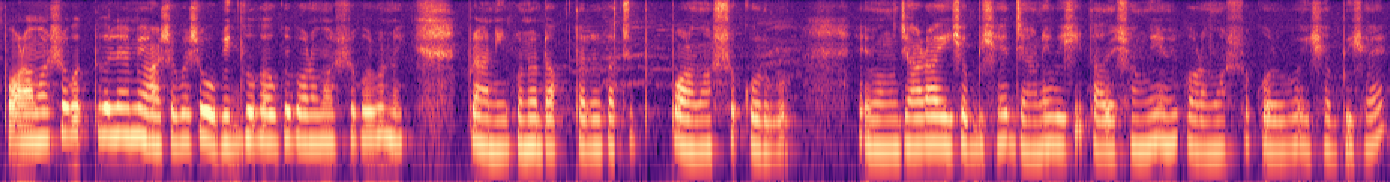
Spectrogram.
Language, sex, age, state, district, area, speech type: Bengali, female, 18-30, West Bengal, Darjeeling, urban, spontaneous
